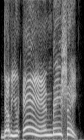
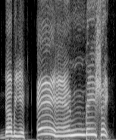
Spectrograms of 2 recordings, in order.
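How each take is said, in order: First: High, slow, stretched-out call letters; drawn-out DJ station ID; radio call letters. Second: High, very slow stretched letters; overdone station ID demo; wrong radio ID take. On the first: Retold or imitated. Repeating Scott's joke about fake radio voices, stretched call letters. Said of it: "Scott's saying". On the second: Shown as a demonstration. Showing the wrong way to say call letters, stretched out. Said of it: "No, no, not like that".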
